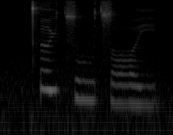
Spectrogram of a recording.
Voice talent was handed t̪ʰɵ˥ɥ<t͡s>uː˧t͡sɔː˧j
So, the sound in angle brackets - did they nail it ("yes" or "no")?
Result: yes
